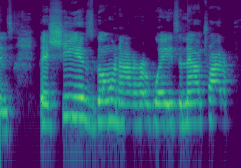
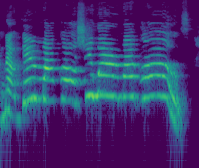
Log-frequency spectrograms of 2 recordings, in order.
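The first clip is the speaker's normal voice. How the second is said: much higher squealing mock demand for the clothes; mimicking Tanya's whine. Tanya chasing Christy for her clothes, high squealing mock plea.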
